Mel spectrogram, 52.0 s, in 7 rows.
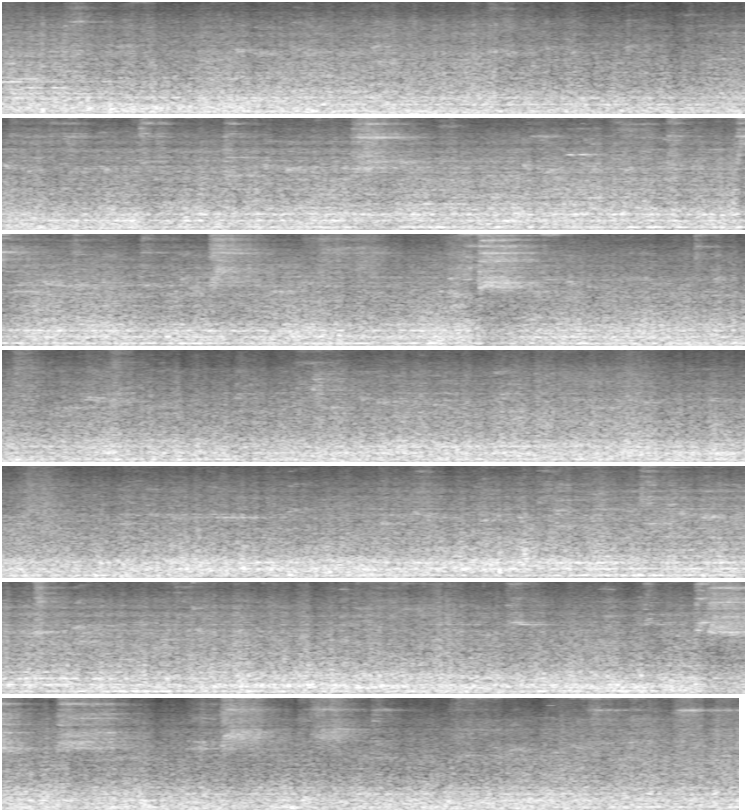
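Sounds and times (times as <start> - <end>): freight cars rolling on rail: 0.0 - 51.9.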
